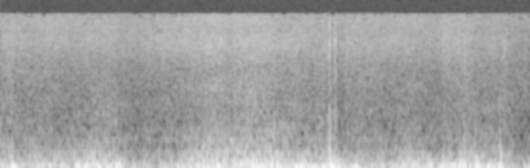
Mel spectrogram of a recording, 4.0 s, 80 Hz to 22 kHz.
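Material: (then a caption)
Synthetic fur. Long blue nails scratch and rub a fist-sized, fluffy grey-white synthetic fur microphone windscreen with both hands. The sound is a steady, muffled low rumble, almost all of it below 200 Hz, broken by three brief, soft thumps.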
